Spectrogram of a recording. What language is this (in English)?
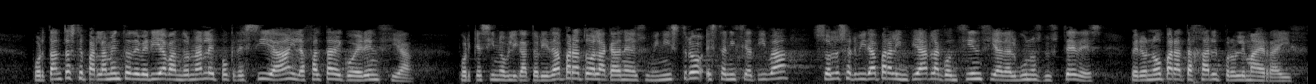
Spanish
